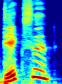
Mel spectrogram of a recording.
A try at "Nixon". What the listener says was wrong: No, you said Dixon, but Nixon. Nixon.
